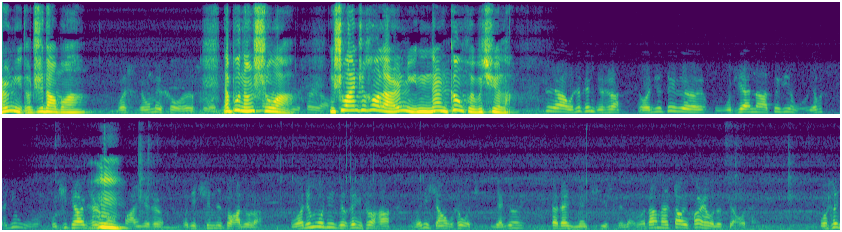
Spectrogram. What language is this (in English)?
Chinese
